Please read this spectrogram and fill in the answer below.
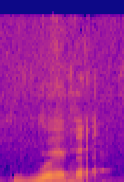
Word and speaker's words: Rama: Rama R M A Rama it's a Hindu deity and um it is so simple to use and say and so powerful in part because it's two syllables and so if you're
